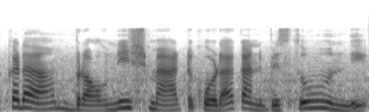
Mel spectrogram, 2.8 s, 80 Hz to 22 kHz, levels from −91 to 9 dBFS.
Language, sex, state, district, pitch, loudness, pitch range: Telugu, female, Telangana, Hyderabad, 200 Hz, -14 LUFS, 170-230 Hz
